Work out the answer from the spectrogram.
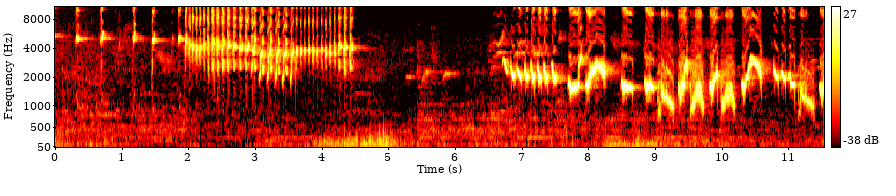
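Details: White-rumped shama in captivity, its song meant to set other shamas singing: a rapid buzzy rattle of high notes, a brief pause, then loud looping whistles that rise and fall in quick succession.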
